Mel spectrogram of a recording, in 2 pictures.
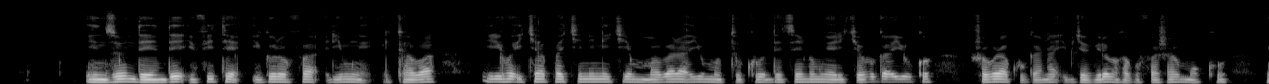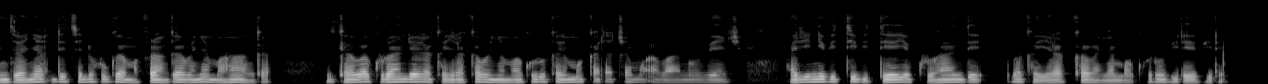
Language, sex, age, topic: Kinyarwanda, female, 18-24, finance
